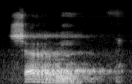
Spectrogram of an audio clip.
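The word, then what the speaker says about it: شَرِّ: ya tipis itu meringis jadi tidak Syar tapi Syar Nah itu ya Jadi minar tidak Syar tidak Syar ya kalau Syar itu tebal tafim ya jadi ro yang berharakat kasrah itu dibacanya tipis meringis ya Syar tapi kalau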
